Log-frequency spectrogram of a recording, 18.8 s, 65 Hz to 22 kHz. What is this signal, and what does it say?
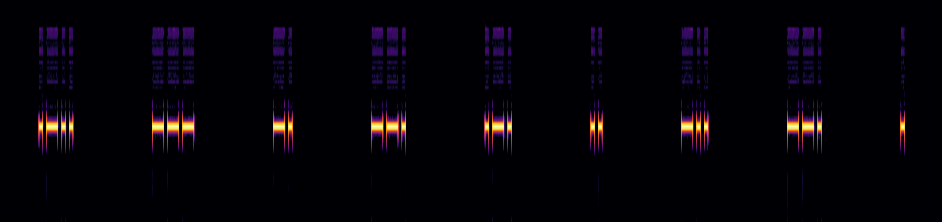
Morse code, heard as a keyed tone, about 16 wpm, spaced as for 5 wpm, 800 Hz. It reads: LONGRIDGE
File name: CW Code Groups @5WPM / fromSM's / Cities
